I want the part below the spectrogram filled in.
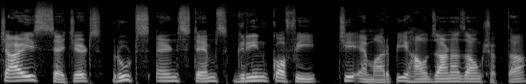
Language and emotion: Goan Konkani, neutral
